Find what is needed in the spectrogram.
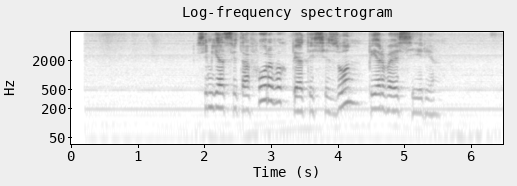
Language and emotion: Russian, neutral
